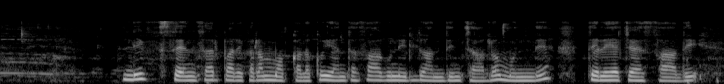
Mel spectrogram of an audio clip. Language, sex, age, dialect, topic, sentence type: Telugu, female, 25-30, Southern, agriculture, statement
